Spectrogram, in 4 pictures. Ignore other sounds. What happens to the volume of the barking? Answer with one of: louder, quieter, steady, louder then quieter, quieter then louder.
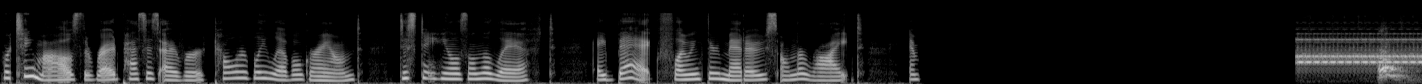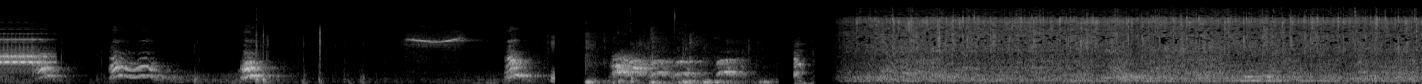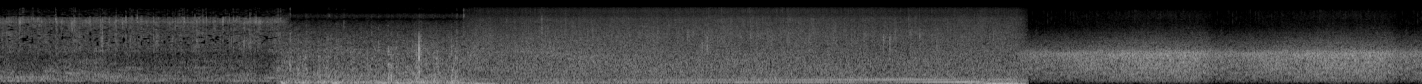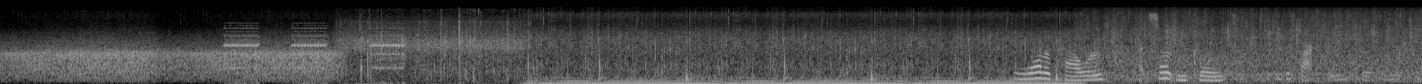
quieter then louder.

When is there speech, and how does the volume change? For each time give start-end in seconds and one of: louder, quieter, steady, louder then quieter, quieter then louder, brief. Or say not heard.
0.0-9.2 steady
52.8-56.8 quieter.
